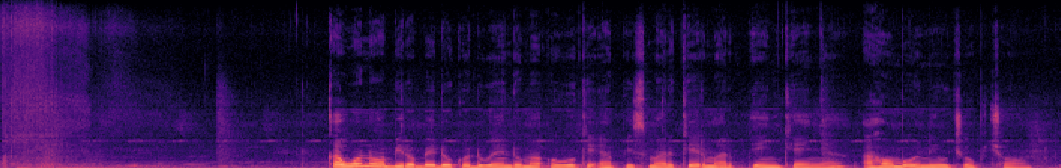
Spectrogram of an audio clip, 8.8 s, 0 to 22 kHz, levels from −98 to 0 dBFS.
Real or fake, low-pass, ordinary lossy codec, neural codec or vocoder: real; none; none; none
